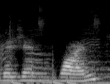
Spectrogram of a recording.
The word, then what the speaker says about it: Vision 111: So in September, I legalized my event planning / PR consulting company called Vision One, but it's spelled Vision 111 because those are my angel numbers.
